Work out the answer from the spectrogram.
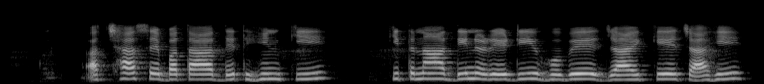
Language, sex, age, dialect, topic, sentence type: Magahi, female, 41-45, Northeastern/Surjapuri, agriculture, question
